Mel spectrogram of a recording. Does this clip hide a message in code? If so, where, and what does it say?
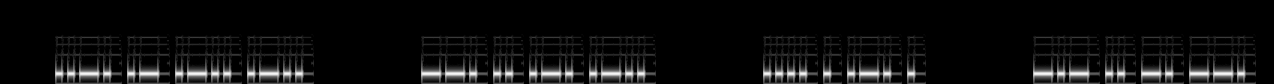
Yes: Morse code from 0.6 to 12.4 s, heard as a keyed tone, about 20 wpm, 500 Hz. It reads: FALL GIRL HERE KING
